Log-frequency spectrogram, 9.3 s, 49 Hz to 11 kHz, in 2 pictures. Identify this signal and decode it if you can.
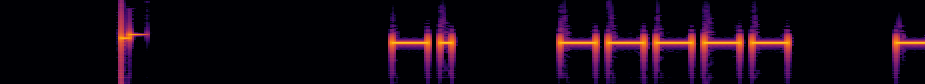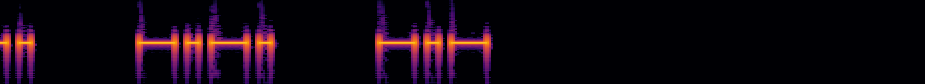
Morse code, heard as a keyed tone, about 20 wpm, spaced as for 11 wpm, 700 Hz. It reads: N0NCK
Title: USA Call Signs - 5 Characters - 3x Character Spacing - 20wpm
